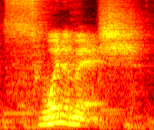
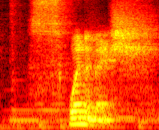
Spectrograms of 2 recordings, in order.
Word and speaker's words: Swinomish: This city is pronounced Swinomish. Swinomish.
